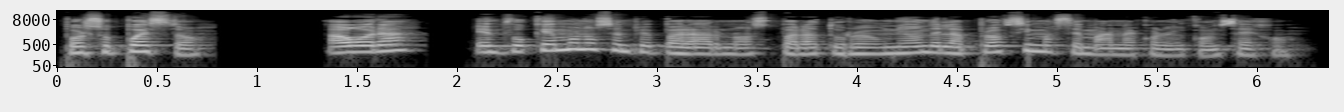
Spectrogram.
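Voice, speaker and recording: A woman's voice: mid-range voice, normal speed, close to an everyday voice. Woman doing a protective older guy advisor in an audio drama, earnest, stern, always cautioning. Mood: businesslike. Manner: earnest, admonishing.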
